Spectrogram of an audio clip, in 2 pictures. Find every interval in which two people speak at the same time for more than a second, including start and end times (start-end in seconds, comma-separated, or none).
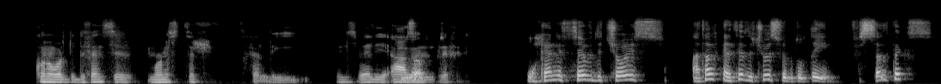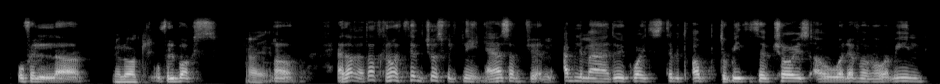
none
